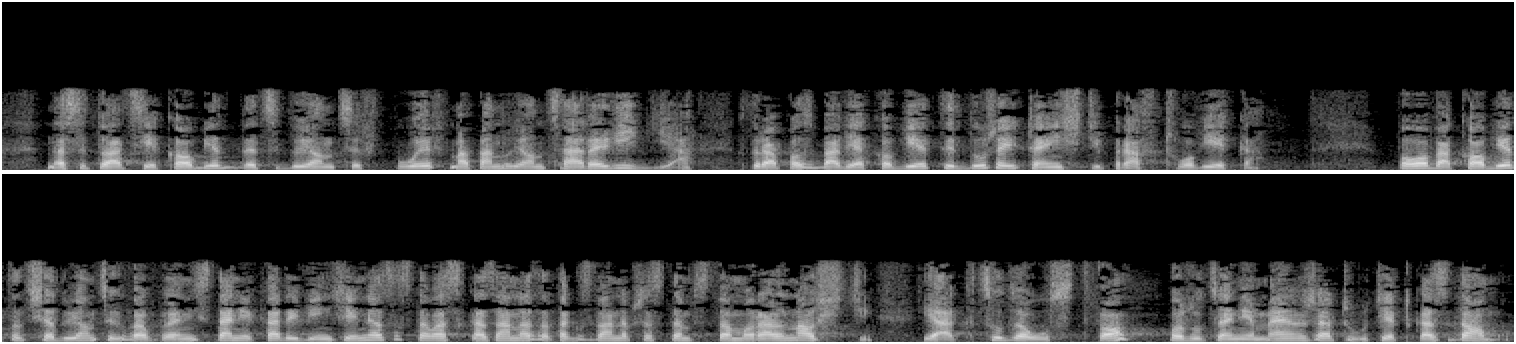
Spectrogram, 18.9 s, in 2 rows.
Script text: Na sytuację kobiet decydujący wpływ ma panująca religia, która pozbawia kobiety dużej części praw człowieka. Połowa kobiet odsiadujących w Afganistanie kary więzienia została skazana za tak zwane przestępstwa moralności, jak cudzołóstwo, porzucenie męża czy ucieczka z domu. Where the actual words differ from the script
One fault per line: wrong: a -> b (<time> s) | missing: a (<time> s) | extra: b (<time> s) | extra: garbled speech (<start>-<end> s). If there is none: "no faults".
no faults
